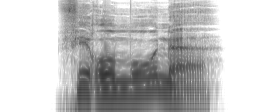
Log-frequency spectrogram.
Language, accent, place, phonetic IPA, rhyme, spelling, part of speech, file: German, Germany, Berlin, [feʁoˈmoːnə], -oːnə, Pheromone, noun, De-Pheromone.ogg
- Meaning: nominative/accusative/genitive plural of Pheromon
